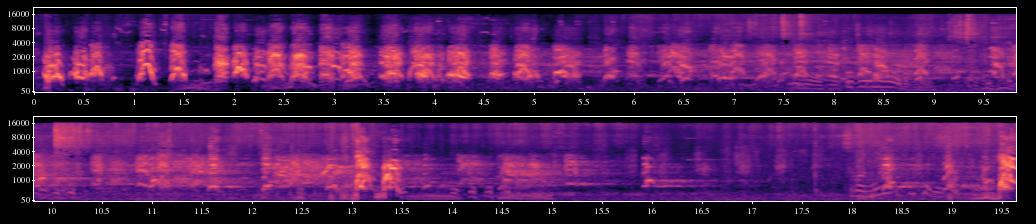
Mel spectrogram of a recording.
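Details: A Medium Poodle out running yaps in quick, excited barks at first. The barking then thins into scattered yips and whines as a person's muttered speech takes over.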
